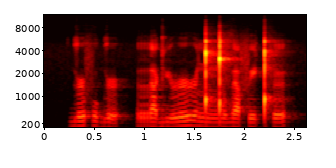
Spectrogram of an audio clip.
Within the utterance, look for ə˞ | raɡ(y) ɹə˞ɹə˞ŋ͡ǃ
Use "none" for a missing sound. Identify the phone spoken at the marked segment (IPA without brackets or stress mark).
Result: y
